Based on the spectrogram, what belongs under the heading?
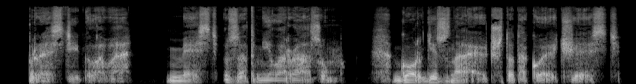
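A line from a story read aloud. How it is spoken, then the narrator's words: Hoarse croak. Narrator (Russian): прохрипел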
